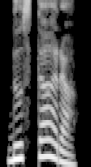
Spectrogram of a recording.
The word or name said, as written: ದೋಸ್ತಾರ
